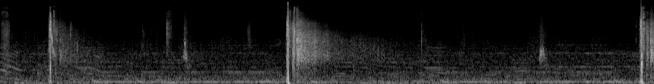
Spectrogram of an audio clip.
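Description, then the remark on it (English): Three sharp, loud cracks of a huge blue whip over a dozen feet long ring out several seconds apart in an outdoor plaza, each followed by a quick slapback echo off a church and a movie theater and a long, quiet reverberant tail fading over a low ambient hum. “You could hear a sort of short slapback echo off the church and the movie theater, and this long, quiet tale of reverberation.”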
